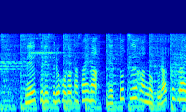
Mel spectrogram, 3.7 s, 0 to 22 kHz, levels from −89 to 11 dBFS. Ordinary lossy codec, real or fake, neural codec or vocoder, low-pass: none; real; none; 7.2 kHz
